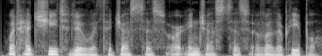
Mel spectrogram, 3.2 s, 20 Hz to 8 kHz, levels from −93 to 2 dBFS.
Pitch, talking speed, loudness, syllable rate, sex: 110 Hz, 240 wpm, -17 LUFS, 6.5 syllables/s, male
